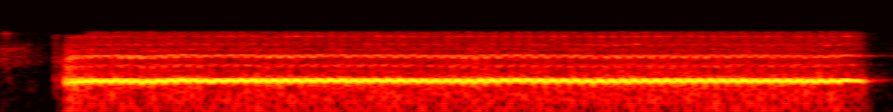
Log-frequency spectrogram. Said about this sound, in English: Hey, man, you getting a phone call from way from a damn foreign town or foreign city. Man, you know what? Don't answer the damn phone.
